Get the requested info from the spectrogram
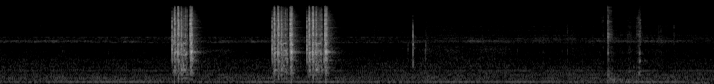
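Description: Clear plastic bag crinkling in three short bursts about two to three seconds in as a kitten moves inside it, followed by a few faint clicks.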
